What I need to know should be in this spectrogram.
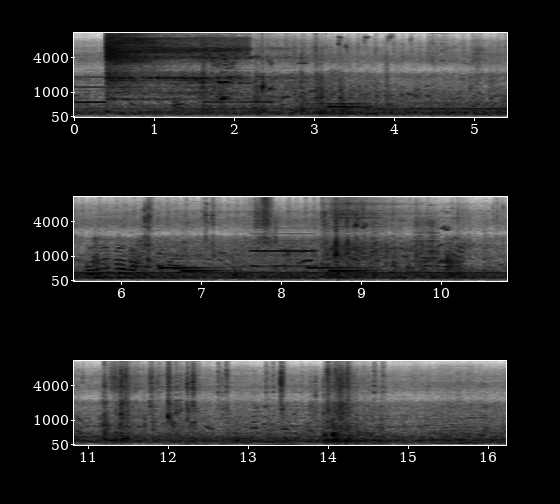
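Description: A tram rumbles along its rails.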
